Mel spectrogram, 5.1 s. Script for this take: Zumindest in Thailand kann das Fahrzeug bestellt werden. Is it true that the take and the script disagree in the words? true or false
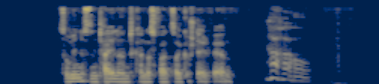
false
